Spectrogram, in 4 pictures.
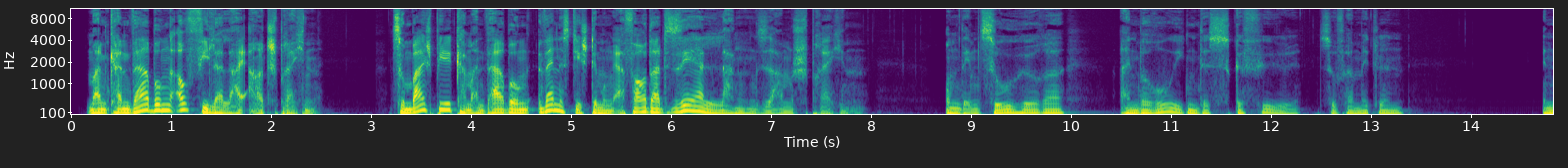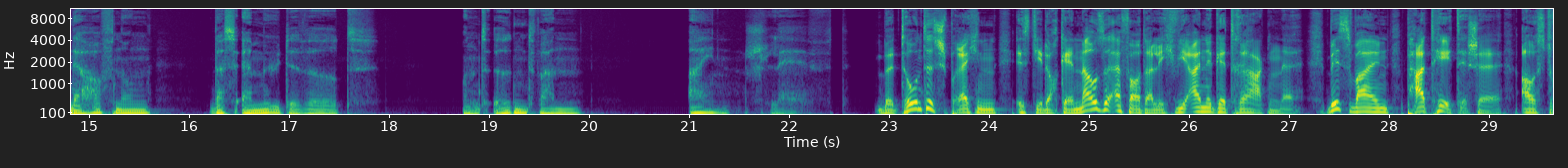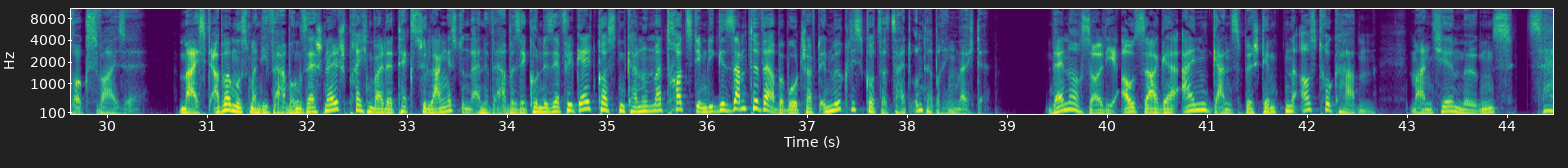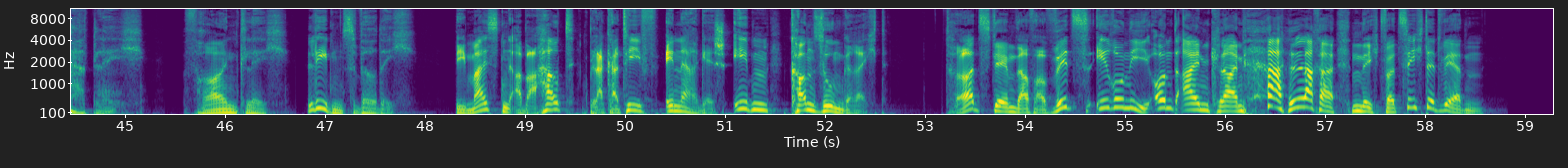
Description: deutscher Sprecher für hörspiel, synchron, doku, voice-over, industrie, werbung, feature etc.
Sprechprobe: Werbung (Muttersprache):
